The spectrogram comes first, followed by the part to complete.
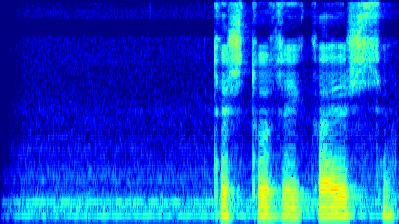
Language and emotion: Russian, neutral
